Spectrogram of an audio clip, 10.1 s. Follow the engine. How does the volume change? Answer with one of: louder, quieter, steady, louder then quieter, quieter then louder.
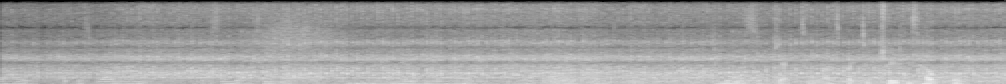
steady.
